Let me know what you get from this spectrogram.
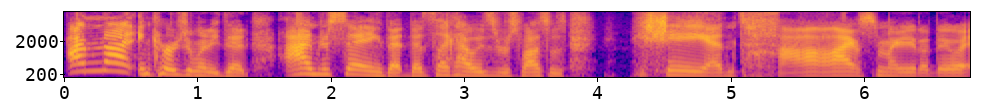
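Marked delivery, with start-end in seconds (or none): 4.2-6.8 very slow, long-drawn-out country drawl. Retelling a man's response about a woman, imitating a redneck-sounding old man. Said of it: "like redneck sounding dude".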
